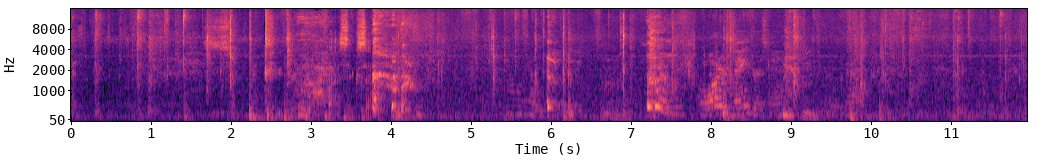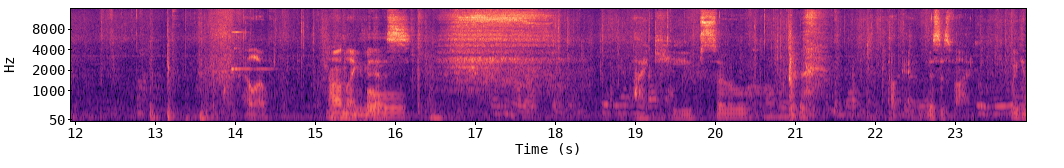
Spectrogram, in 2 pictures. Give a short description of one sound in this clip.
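Playing cards slide and tap on a soft table mat.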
